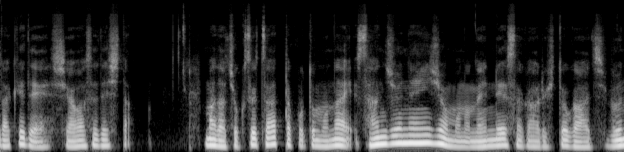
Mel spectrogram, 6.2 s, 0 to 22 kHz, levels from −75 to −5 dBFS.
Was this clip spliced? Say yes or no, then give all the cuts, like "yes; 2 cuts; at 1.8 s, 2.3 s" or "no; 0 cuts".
yes; 1 cut; at 2.0 s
